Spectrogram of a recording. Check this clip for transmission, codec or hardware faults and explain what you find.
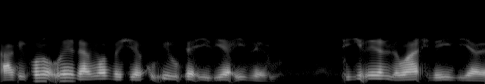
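A very low-rate Codec 2 vocoder sits in the transmission path for the whole clip. Rather than carrying the waveform, the link sends only pitch, voicing, energy and a coarse spectral envelope, and the decoder rebuilds the speech from sine waves. The damage is heavy, which fits a rate of about 1.3 kbit/s. The speech comes out robotic and buzzy, squeezed into a 250 Hz to 3.5 kHz band with nothing above 3.6 kHz.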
